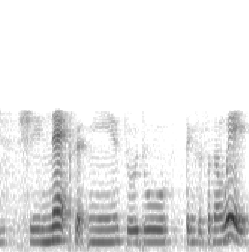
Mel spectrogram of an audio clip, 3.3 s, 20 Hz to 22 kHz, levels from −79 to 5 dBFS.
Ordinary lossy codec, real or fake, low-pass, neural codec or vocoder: none; real; 3.6 kHz; none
